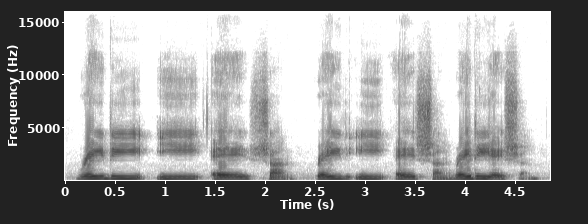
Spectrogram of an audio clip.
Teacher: And the I-A are two separate vowel sounds.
